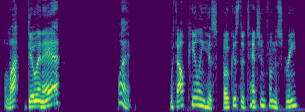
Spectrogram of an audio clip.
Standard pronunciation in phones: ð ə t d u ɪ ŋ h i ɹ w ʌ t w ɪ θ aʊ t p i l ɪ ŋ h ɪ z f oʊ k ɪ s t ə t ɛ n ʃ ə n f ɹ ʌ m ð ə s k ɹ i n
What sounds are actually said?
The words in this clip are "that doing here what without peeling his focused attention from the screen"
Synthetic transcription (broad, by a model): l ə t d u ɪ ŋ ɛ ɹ w ʌ t w ɪ θ aʊ t p i l ɪ ŋ ɪ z f oʊ k ɪ s t ə t ɛ n ʃ ə n f ɹ ʌ m ð ə s k ɹ i n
